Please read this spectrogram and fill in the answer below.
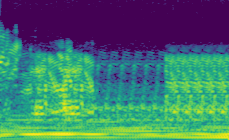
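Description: Modular synthesizer drone music: steady low droning tones held underneath a fast, fluttering texture higher up.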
